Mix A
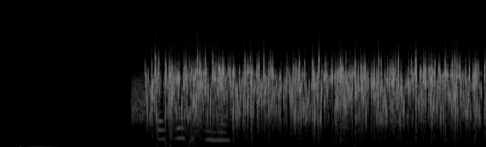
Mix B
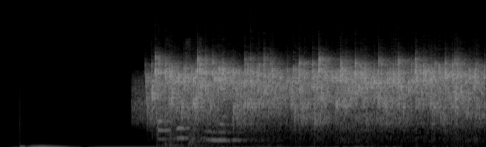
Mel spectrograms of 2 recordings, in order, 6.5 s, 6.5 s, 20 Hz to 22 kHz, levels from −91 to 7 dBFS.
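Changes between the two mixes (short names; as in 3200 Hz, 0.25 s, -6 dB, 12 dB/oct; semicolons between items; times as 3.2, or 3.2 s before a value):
speech +11.0 dB; reverb: on, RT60 1.1 s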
